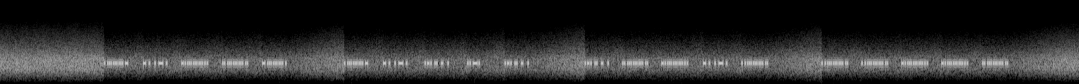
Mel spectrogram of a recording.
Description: Hellschreiber (Feld-Hell, 122.5 baud), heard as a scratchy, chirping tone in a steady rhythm, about 1000 Hz, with radio static and a narrow filter. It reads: 94286 94717 78243 33228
